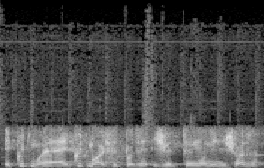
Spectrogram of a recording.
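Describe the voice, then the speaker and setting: A man's voice: mid-range voice, sing-song, very fast. A man calling a radio show, insistently repeating himself and pleading to be heard. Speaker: caller. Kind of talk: call-in radio. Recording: dull lo-fi phone line.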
